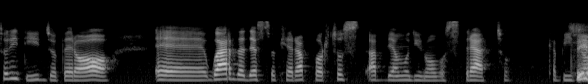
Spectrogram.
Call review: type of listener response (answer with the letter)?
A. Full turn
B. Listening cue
A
